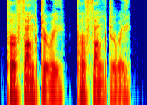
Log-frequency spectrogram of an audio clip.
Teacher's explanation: That third syllable has the schwa, and it's going to end with that long E sound.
